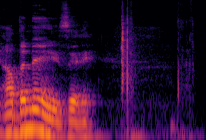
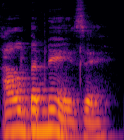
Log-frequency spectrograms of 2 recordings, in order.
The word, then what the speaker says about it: Albanese: attention towards Australia and Anthony albaneze because that's how people would pronounce it it's Albanese and I just did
